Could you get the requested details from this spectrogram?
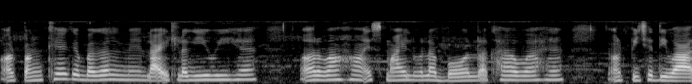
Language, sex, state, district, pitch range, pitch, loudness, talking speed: Hindi, male, Bihar, Katihar, 190-215 Hz, 205 Hz, -19 LUFS, 175 wpm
